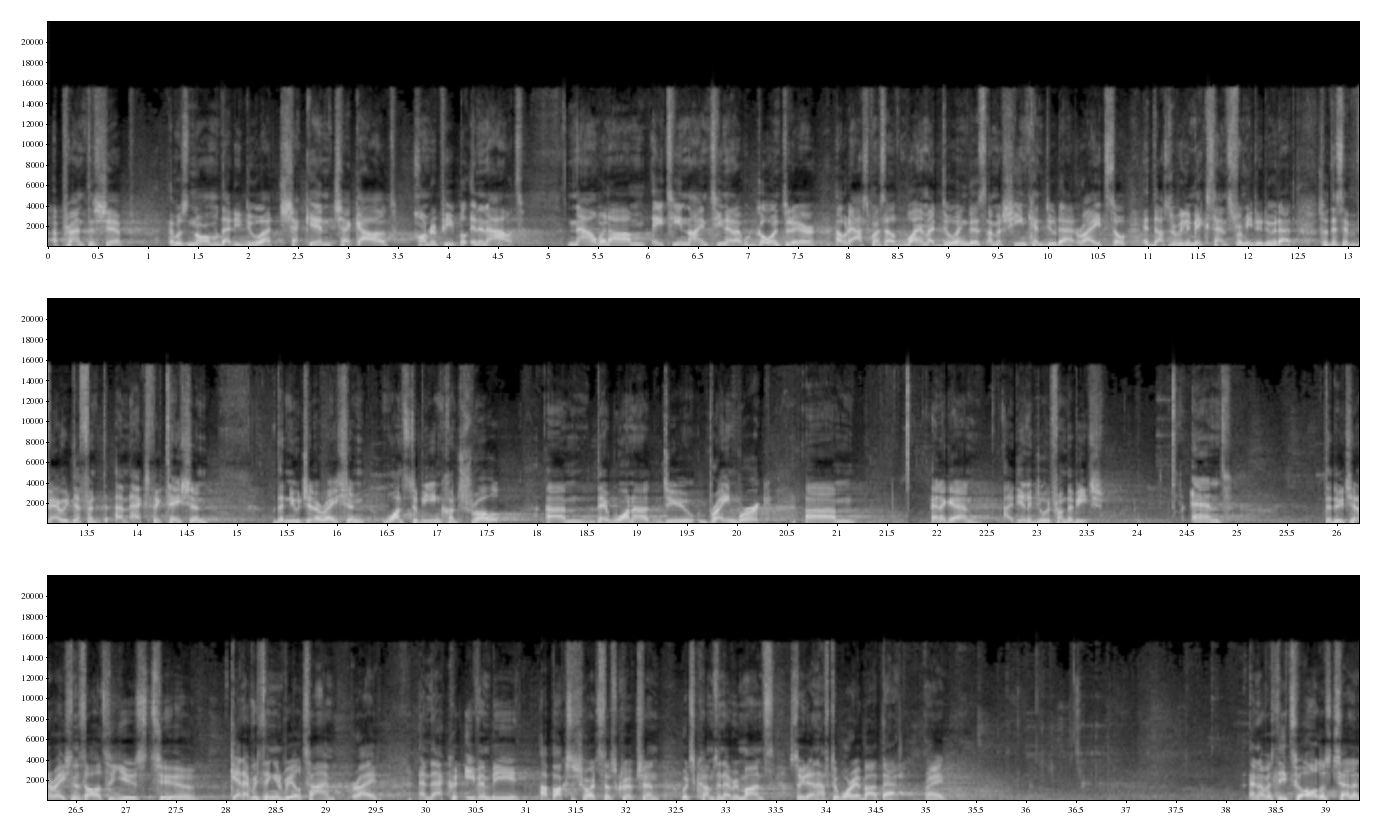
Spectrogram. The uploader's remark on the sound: In this keynote at our CoCoCoCo Main Stage, powered by Duetto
